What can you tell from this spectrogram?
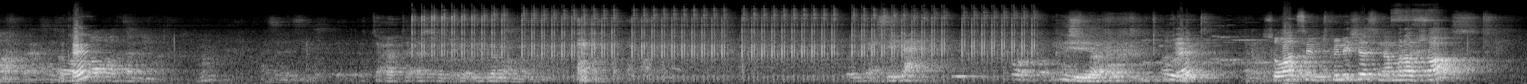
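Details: Radial shock wave therapy unit set to low intensity, starting from 500 shocks, pulses in bursts, applied to a painful area in a physiotherapy practical: rapid sharp rattling clicks, roughly three per second, alternating with talk; device firing.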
